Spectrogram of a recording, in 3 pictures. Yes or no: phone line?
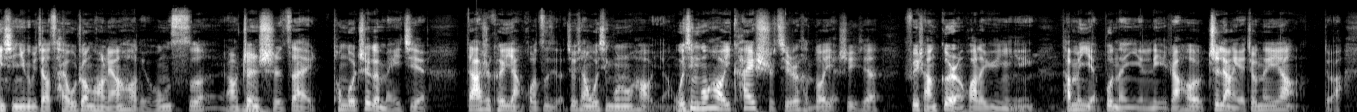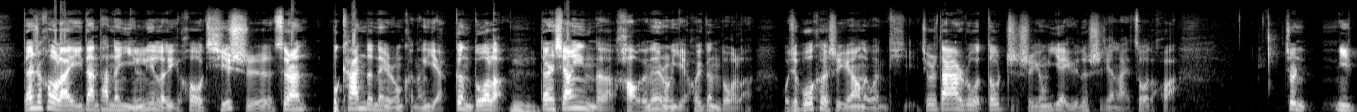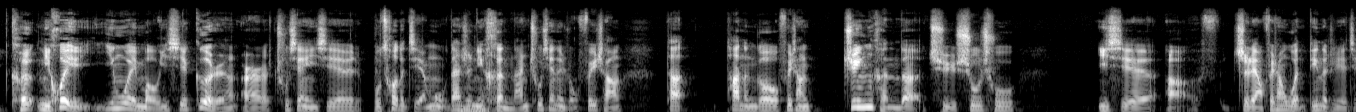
no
